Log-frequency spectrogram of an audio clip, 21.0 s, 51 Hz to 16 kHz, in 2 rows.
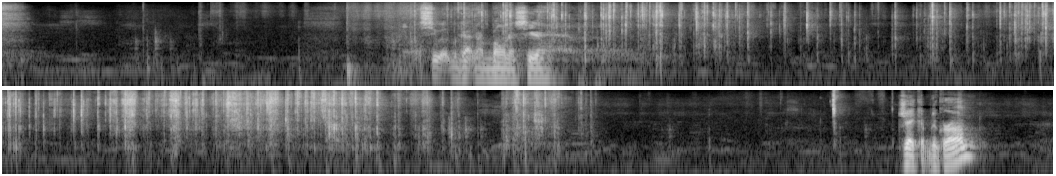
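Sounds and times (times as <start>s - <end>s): cellophane wrapper crinkling: 3.6s - 16.5s.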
